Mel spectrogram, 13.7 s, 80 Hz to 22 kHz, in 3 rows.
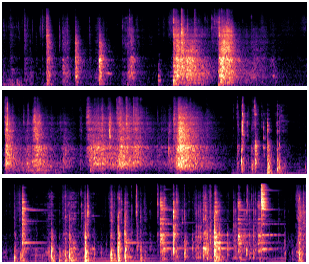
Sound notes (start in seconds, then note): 4.6 metal sheet clanging; 10.8 debris clinking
